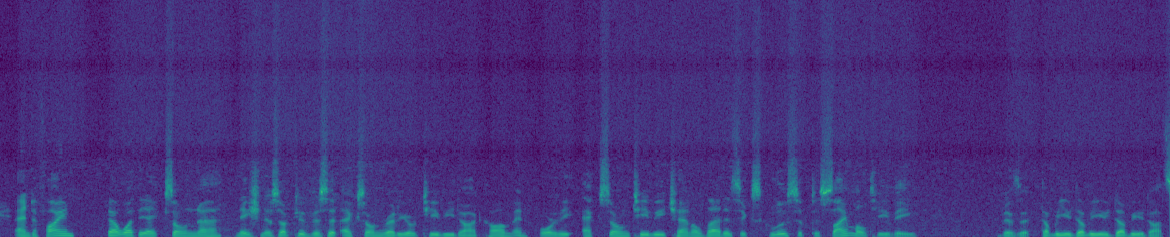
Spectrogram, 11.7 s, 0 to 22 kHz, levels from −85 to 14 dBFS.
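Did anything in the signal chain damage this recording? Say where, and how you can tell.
Yes. Call processing added noise suppressor artifacts throughout. The room noise, about 19 dB below the speech, drops by about 12 dB in the gaps and swells back under each phrase. The suppressor lowers its estimated noise bands frame by frame.

At playback, the sound cuts out at 0.72 s and stays silent until 1.09 s, a gap of about 0.35 s. It then resumes mid-flow. The likely cause is a playback stall, with the player starved of data or its thread blocked.

Right after that, from 1.09 to 2.47 s, time-compressed catch-up sets in. The speech runs at about 1.25 times normal speed with unchanged pitch. The player is trimming its backlog by cutting and cross-fading short slices.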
